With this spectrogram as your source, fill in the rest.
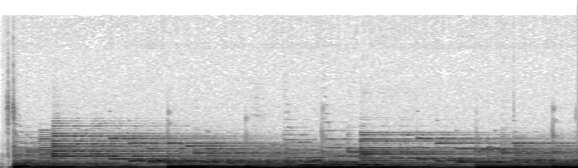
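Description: Tybetron bell synth from the Citrus plugin playing a short melody of sustained, shimmering tones over a steady low pad, bright bell harmonics changing every couple of seconds, with no voices present.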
